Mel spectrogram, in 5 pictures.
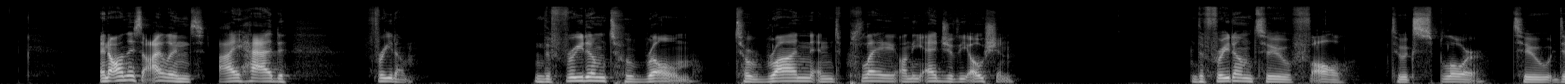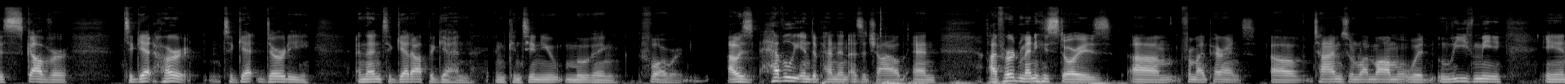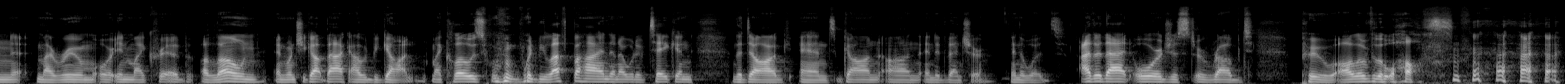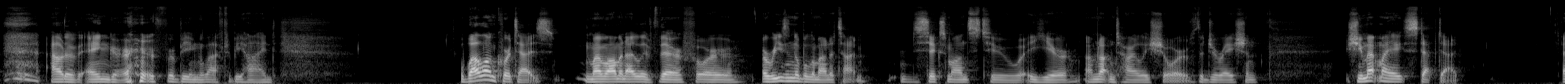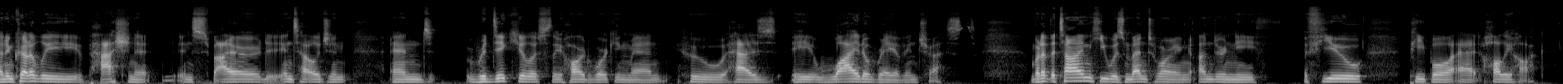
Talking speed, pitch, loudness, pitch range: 140 wpm, 120 Hz, -24 LUFS, 110-130 Hz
